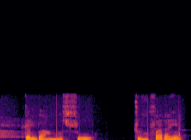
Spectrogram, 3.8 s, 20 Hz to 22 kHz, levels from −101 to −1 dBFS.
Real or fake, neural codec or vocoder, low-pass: real; none; 7.2 kHz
